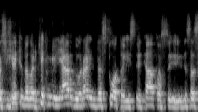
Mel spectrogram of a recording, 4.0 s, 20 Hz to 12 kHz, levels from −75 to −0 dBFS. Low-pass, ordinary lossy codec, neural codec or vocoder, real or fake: 10.8 kHz; AAC, 64 kbps; codec, 44.1 kHz, 2.6 kbps, SNAC; fake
